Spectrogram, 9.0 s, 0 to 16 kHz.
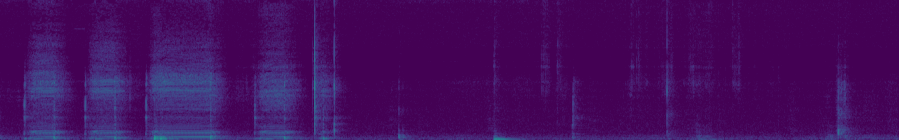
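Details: Swan baby S3 Pro Lacto electric breast pump demonstrated in suction mode and alternating massage-and-suction mode (nine intensity levels): rhythmic humming motor bursts about twice a second, then softer clicks and taps in a quiet room.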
